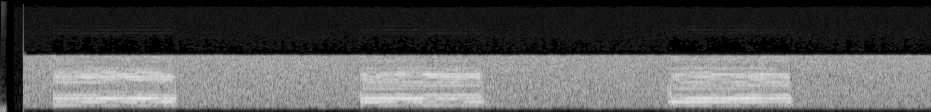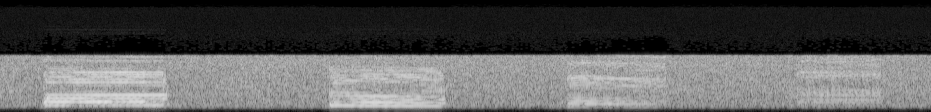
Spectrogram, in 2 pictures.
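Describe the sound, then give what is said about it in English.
Over steady shortwave radio hiss, a harsh buzzer signal sounds in seven roughly one-second bursts a few seconds apart. Its pitch is uneven, sometimes sliding or warbling, as the buzzer malfunctions. “So let me play a buzzer for failure for you right now.”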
